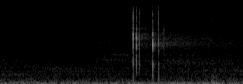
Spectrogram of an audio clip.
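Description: A large communion host being broken by hand at the altar: two sharp, crisp snaps about a fifth of a second apart, partway through, over quiet room tone.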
